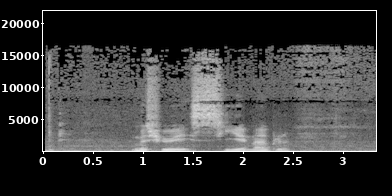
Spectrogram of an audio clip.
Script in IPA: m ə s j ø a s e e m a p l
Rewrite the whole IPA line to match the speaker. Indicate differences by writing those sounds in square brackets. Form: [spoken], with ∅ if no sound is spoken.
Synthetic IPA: m ə s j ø [ɛ] s [i] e m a [b] l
